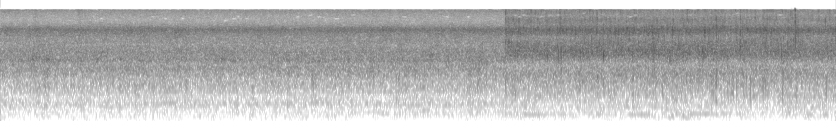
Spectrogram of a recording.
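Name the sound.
frying battered squid in oil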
